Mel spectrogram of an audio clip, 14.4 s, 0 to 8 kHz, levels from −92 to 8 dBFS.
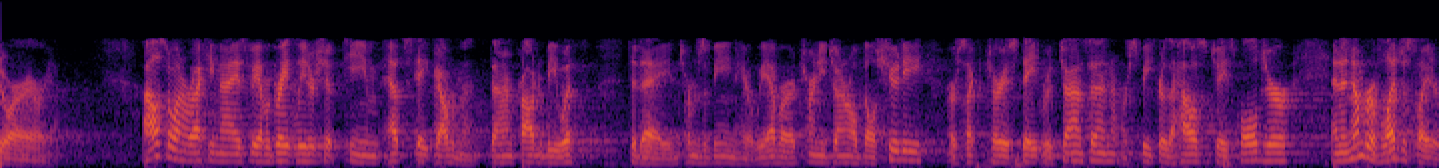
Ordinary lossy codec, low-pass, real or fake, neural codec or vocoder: AAC, 16 kbps; 7.2 kHz; real; none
